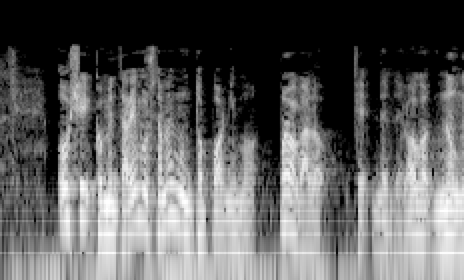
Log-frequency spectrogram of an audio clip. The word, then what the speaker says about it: Prógalo: E así sempre pronunciaremos correctamente Prógalo, como debe ser, e non o incorrecto Progalo.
